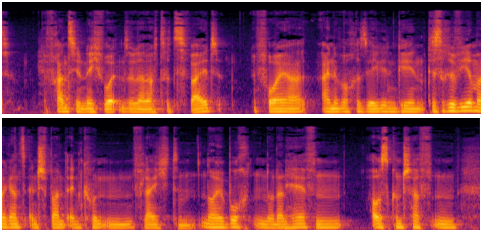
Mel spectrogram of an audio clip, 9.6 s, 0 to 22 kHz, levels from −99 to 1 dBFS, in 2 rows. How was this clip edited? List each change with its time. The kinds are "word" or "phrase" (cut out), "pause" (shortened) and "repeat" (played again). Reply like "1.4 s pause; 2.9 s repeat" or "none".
4.2 s word; 6.6 s word; 7.6 s word

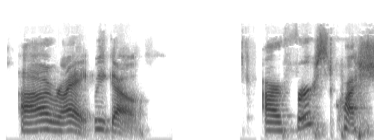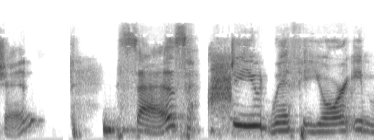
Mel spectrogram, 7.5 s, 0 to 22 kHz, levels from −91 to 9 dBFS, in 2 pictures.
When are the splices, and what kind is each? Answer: 0.9 s word; 2.5 s pause; 6.0 s word; 6.4 s word

